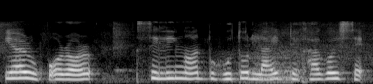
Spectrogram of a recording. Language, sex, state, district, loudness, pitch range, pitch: Assamese, female, Assam, Kamrup Metropolitan, -15 LUFS, 235-275 Hz, 260 Hz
